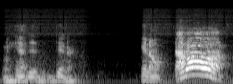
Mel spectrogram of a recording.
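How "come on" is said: much higher and louder cry of disbelief; exasperated shout. Real, not acted. Uncle Al ranting at viewers about NATO, loud exasperated shout. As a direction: belt it out, fed up.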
